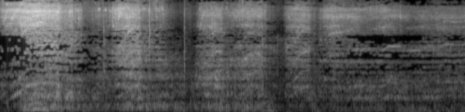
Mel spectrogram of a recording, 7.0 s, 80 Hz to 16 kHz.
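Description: Traxxas X-Maxx 6S electric RC monster truck running fast over loose dirt: gritty hiss of the tyres throwing dirt and grit with a motor whine that rises and falls as it passes, loudest about half a second in, then fading in smaller surges as it drives away.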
